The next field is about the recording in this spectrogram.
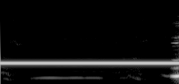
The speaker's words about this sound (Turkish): Abi, öyle bipleyelim istersen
